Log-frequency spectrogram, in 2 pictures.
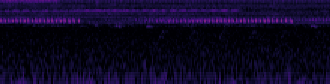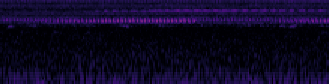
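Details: Crickets at night in a calm ambient setting: a steady high pulsed trilling in long bursts with short pauses, several insects overlapping, plus a fainter very high continuous hiss of other callers.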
